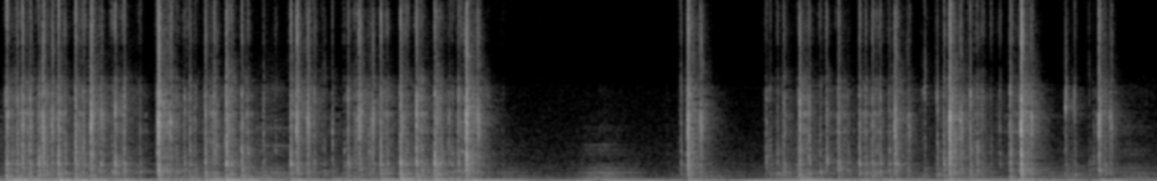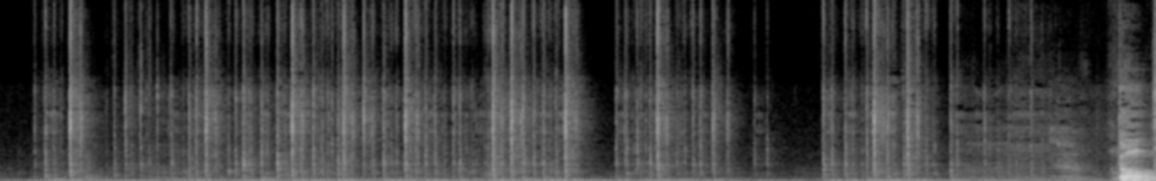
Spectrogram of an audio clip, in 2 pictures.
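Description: Someone typing notes on a computer keyboard, bursts of rapid clicking keystrokes broken by short pauses, fairly close and moderately loud, with some speech now and then.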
